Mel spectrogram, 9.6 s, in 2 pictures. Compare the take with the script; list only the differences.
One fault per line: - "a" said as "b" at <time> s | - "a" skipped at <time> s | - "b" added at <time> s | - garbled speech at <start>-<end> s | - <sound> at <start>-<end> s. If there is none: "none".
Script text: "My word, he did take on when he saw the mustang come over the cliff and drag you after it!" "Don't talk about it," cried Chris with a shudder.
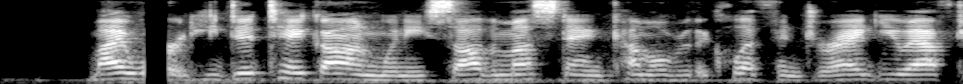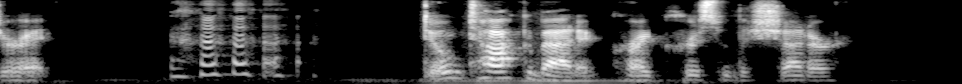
- dropout at 0.7-0.8 s
- laugh at 5.7-6.4 s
